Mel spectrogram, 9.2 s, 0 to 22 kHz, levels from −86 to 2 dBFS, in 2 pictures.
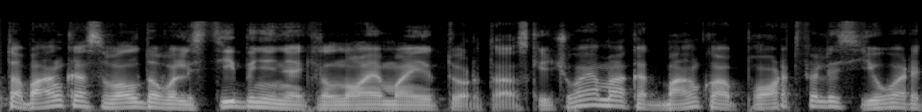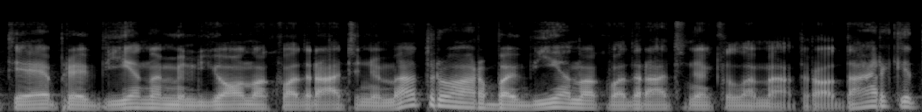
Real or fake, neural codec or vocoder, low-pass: fake; autoencoder, 48 kHz, 128 numbers a frame, DAC-VAE, trained on Japanese speech; 10.8 kHz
